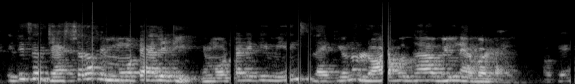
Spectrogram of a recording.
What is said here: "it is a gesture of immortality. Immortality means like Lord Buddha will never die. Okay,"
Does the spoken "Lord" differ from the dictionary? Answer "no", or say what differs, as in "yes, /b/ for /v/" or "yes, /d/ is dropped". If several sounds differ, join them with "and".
yes, /n/ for /l/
